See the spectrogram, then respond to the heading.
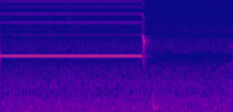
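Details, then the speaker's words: Reed switch (two contacts hermetically sealed in glass tube, normally open) on continuity tester; magnet passed by pulls contacts closed: steady high beep for over a second then cuts off, showing contacts close normally to complete circuit. "the contacts close you can hear the beeping sound indicating that the two contacts have been pulled together they close to make a complete circuit"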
